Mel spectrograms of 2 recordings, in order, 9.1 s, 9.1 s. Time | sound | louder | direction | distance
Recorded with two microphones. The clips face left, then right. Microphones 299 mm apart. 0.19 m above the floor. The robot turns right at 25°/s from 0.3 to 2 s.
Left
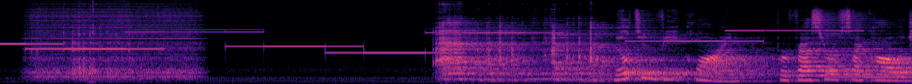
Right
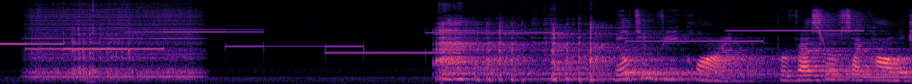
4.3 | laughter | right 4 dB | 50° right (ahead or behind) | 2 m
6.1 | a woman speaking | left 1 dB | 20° left (ahead or behind) | 1.3 m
